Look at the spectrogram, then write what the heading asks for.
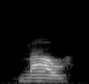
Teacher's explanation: is dental and fricative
